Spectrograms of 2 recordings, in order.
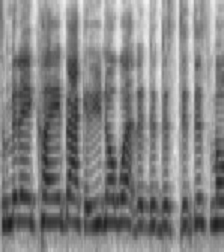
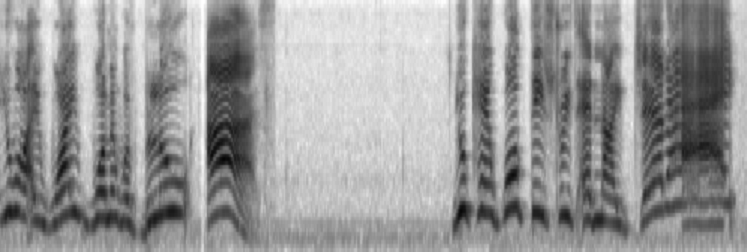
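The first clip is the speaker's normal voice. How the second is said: slow, loud, rising to a yelled Jenny; hammed-up alarm about the streets at night; mock warning shout; 5 semitones higher, 5 dB louder, slower than usual. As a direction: warn her dramatically, building to a shout. Submit warning Jenny of danger.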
